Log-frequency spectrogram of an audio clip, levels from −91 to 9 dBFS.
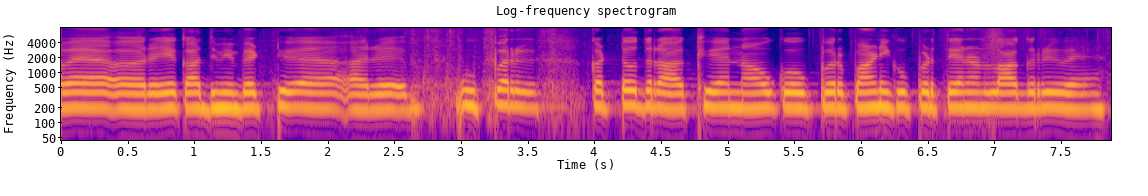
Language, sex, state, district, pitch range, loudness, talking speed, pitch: Hindi, male, Rajasthan, Churu, 195-205 Hz, -12 LUFS, 175 wpm, 200 Hz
